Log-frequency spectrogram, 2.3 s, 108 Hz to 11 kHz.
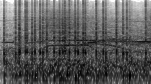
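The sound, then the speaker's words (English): A loud, continuous barrage of New Year fireworks as crowds in the streets of Brasilia, Brazil, welcome in 2019: rapid, overlapping bangs and sharp crackles in an irregular, dense rhythm, with no single voice standing out from the din. “The sound of crowds out in the street in Brazil's capital, Brasilia, last night, welcoming the new year in traditional fashion.”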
